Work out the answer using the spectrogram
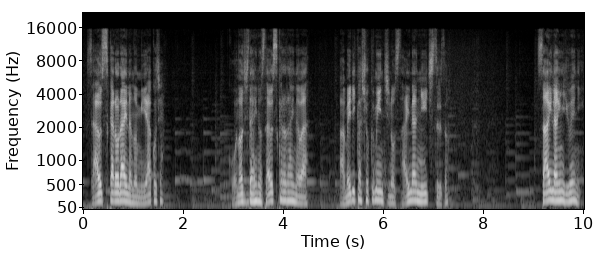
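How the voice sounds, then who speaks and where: A woman's voice: sits low, a bit bright. A woman playing a proud female merchant in an audio drama, lecturing in haughty, old-fashioned speech. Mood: proud, instructive. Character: proud, archaic-talking female merchant from colonial Carolina. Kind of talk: in-character explanation in a voice drama.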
